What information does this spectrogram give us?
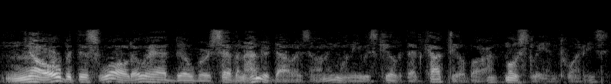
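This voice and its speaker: An actor playing a wry, hardboiled American private eye in an old radio drama, cool and sardonic, on a muffled, noisy recording. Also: male voice, low-pitched, animated, fairly quick. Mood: businesslike. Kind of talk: mid-century radio drama acting.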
